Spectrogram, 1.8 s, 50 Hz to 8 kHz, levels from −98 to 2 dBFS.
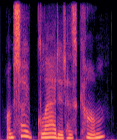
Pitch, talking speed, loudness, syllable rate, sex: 225 Hz, 205 wpm, -22 LUFS, 4.5 syllables/s, female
